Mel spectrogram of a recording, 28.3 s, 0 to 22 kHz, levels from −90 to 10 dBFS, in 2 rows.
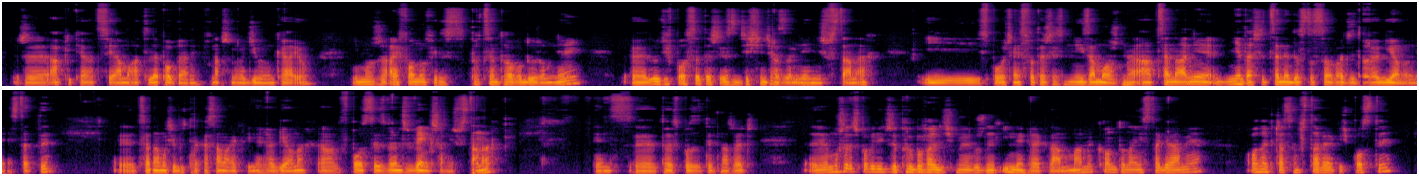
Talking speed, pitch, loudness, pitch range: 180 wpm, 100 Hz, -19 LUFS, 95-110 Hz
